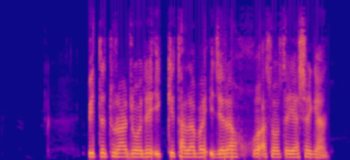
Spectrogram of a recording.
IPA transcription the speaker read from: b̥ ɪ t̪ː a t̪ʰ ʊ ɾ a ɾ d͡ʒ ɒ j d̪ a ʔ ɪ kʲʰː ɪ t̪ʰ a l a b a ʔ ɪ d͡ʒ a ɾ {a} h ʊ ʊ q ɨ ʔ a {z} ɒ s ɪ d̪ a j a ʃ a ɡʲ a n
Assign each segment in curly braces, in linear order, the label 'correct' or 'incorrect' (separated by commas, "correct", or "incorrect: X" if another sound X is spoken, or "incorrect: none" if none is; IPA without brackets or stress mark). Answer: correct, incorrect: s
